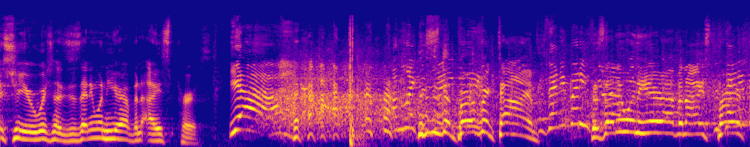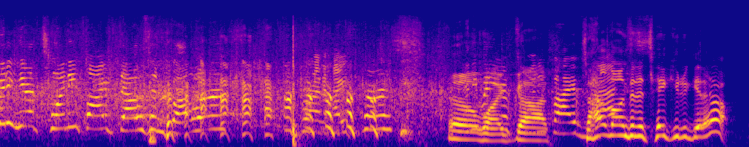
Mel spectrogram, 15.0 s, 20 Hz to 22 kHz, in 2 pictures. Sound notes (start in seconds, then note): 2.7 laughter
